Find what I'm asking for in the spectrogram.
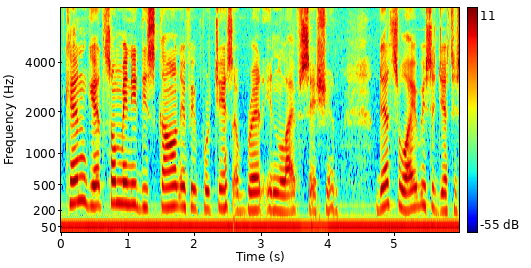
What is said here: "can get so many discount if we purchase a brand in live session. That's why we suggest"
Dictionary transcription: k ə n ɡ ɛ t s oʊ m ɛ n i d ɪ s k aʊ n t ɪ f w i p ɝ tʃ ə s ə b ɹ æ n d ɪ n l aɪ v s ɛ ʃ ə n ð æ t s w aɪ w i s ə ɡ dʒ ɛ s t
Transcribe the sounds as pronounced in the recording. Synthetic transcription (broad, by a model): k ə n ɡ ɛ t s oʊ m ɛ n i d ɪ s k aʊ n t ɪ f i p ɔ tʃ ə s ə b ɹ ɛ d ɪ n l aɪ f s ɛ ʃ ə n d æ t s w aɪ w i s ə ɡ dʒ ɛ s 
